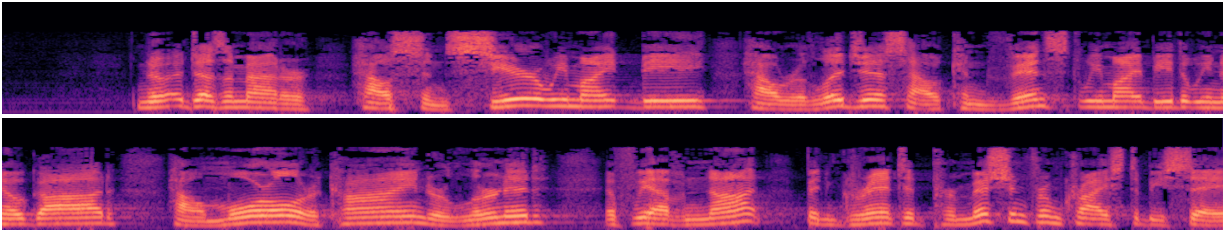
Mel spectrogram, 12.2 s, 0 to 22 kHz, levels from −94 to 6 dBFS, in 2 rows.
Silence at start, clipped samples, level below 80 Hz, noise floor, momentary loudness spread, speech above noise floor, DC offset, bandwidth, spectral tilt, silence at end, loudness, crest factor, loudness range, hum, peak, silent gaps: 0.7 s; under 0.1%; -56 dBFS; -60 dBFS; 8 LU; 43 dB; under 0.1%; 8.8 kHz; -4 dB/octave; 0 s; -17 LUFS; 16 dB; 2 LU; none; 0 dBFS; none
